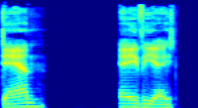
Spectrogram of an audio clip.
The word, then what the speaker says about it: Danava: It's D A N like Dan A V A, and I believe most people would pronounce that Danava.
